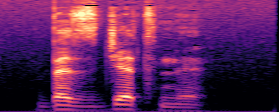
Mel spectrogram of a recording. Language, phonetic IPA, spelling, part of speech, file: Polish, [bɛʑˈd͡ʑɛtnɨ], bezdzietny, adjective, Pl-bezdzietny.ogg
